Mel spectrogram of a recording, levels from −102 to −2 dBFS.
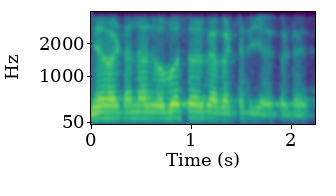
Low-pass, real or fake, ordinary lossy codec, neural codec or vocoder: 3.6 kHz; real; none; none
